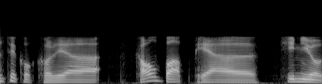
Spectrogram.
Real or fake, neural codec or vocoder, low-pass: fake; codec, 16 kHz in and 24 kHz out, 0.4 kbps, LongCat-Audio-Codec, two codebook decoder; 3.6 kHz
